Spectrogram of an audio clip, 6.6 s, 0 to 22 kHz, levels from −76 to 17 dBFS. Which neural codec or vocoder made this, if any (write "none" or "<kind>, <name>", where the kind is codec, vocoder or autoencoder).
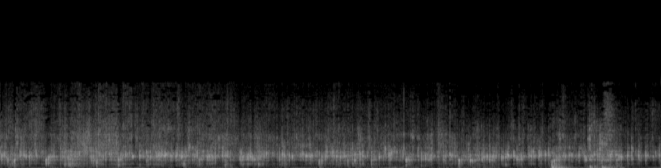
codec, SNAC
